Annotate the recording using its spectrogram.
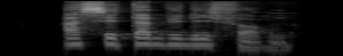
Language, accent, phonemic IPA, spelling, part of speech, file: French, France, /a.se.ta.by.li.fɔʁm/, acétabuliforme, adjective, LL-Q150 (fra)-acétabuliforme.wav
- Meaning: acetabuliform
